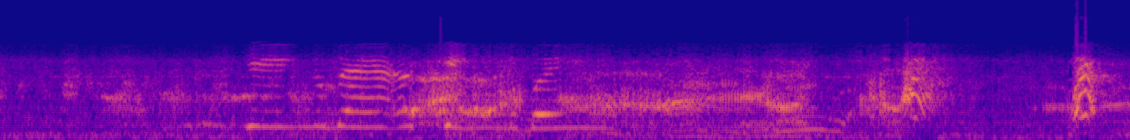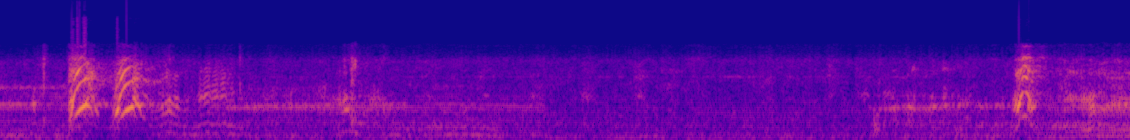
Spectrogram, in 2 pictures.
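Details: A dog being viciously attacked in an unprovoked assault gives high whining whimpers and a burst of sharp, short yelps midway, then a final cry, over constant agitated human voices.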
